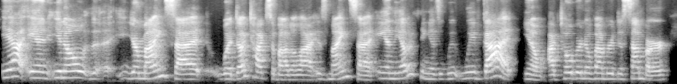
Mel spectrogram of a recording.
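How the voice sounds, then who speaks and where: A woman with a slightly squeaky voice, chatting candidly and upbeat about real estate work in a casual livestream. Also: moderate pace, hardly any pauses, fairly bright tone. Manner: candid and upbeat, laughs at herself. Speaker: real estate broker support staff. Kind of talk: casual chat.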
